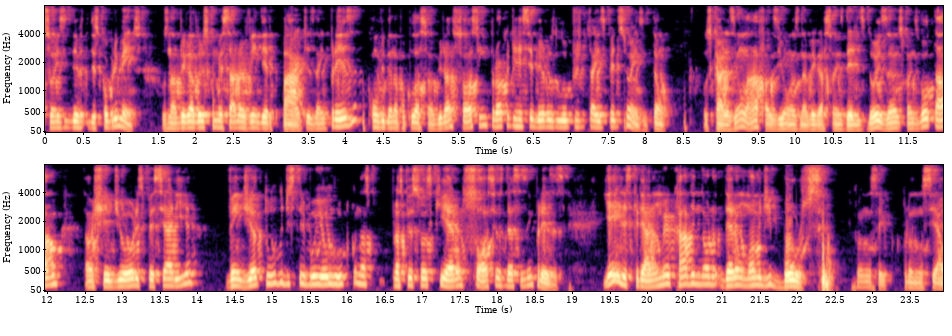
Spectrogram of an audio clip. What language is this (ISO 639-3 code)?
por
